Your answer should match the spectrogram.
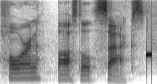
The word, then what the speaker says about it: Hornbostel-Sachs: Hornbostel-Sachs.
